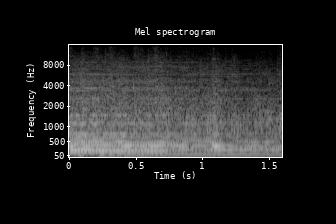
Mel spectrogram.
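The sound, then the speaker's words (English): An audience claps for the Lord in a dense, steady patter, with sustained organ-like tones humming underneath throughout. “give the Lord a clap”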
